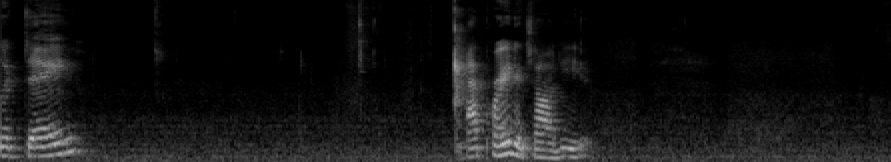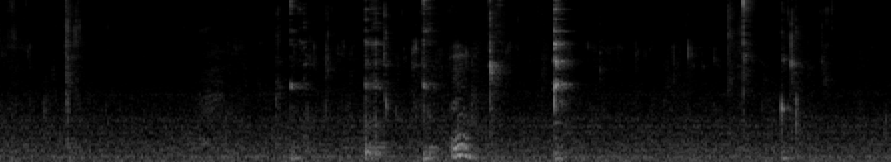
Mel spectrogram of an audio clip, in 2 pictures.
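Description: A fork scrapes and clinks against a plate.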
